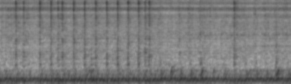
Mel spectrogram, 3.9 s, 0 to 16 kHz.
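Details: 2000-2003 Lexus LS430 3UZ-FE VVT-i V8 idling during a new engine harness injector test. With an injector unplugged, the idle turns lumpy with irregular stumbles: a cylinder misfire.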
